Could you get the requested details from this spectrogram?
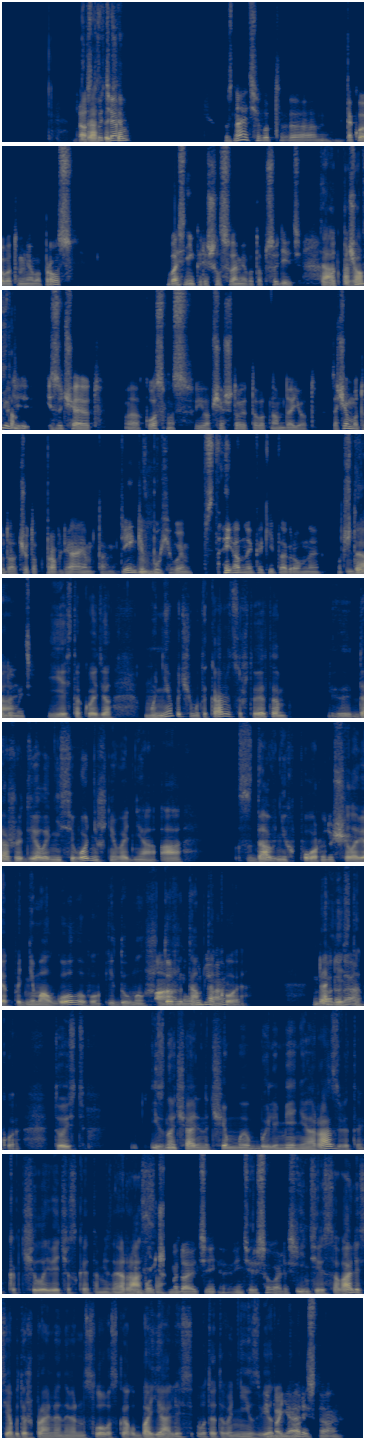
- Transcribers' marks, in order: tapping; laughing while speaking: "постоянные"
- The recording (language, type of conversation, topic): Russian, unstructured, Почему люди изучают космос и что это им даёт?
